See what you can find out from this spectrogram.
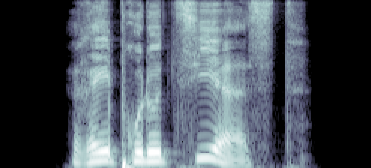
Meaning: second-person singular present of reproduzieren
- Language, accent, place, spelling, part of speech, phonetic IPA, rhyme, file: German, Germany, Berlin, reproduzierst, verb, [ʁepʁoduˈt͡siːɐ̯st], -iːɐ̯st, De-reproduzierst.ogg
